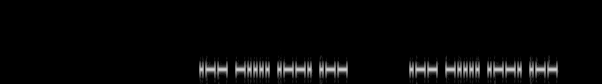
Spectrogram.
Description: Morse code, heard as a keyed tone, about 40 wpm, 700 Hz. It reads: W6PW W6PW
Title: USA Call Signs - 4 Characters - Repeated 2x - 40wpm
